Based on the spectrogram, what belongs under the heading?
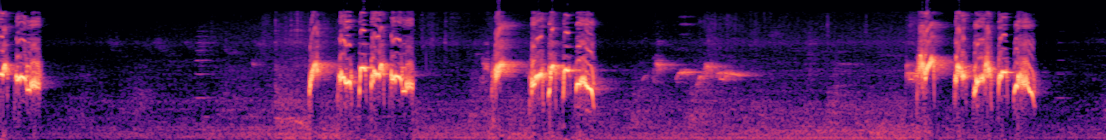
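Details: Red-whiskered bulbul competition singing, used as a lure to train and stimulate other bulbuls to sing: short bursts of bright, quick warbled notes, separated by pauses of one to three seconds, with a faint low hum beneath.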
